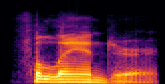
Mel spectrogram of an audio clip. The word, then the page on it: philander: American English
